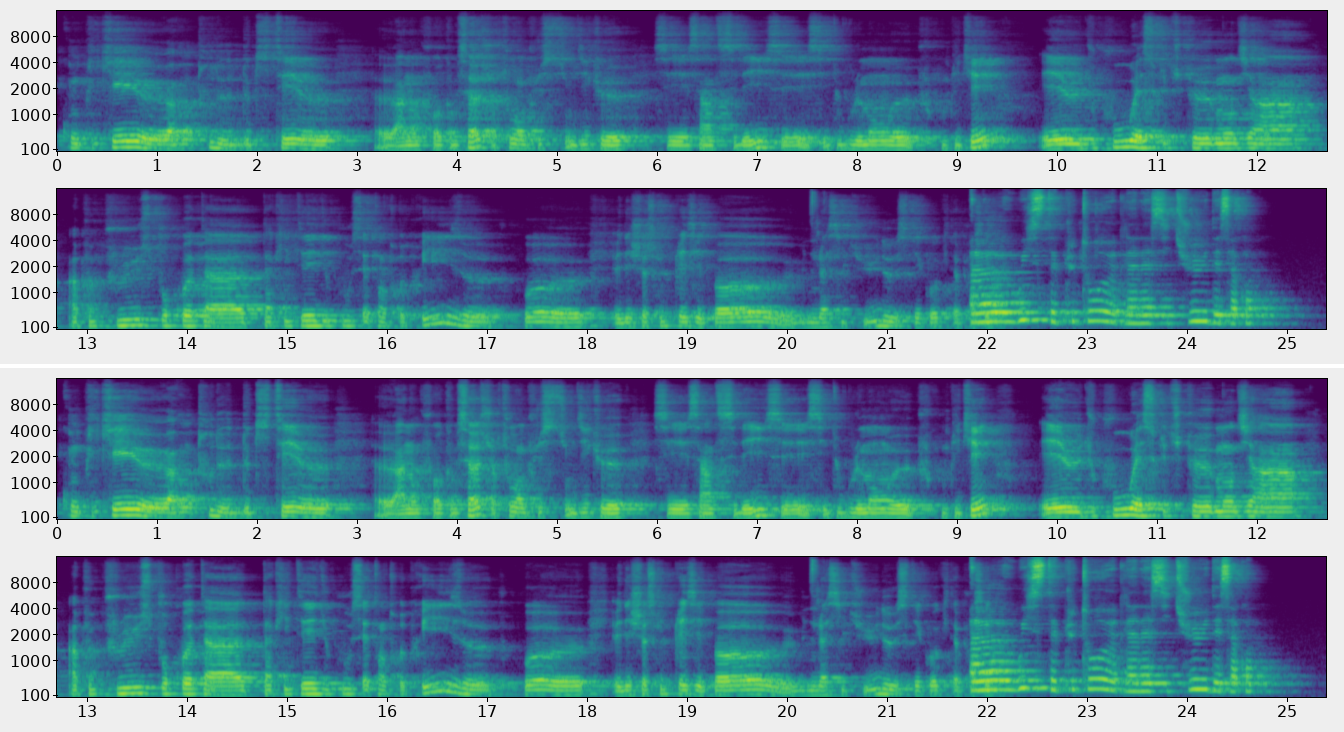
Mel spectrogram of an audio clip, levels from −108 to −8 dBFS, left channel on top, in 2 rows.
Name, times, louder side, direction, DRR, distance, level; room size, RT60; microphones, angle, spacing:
voice 1, 0.0-2.9 3.2-9.5 9.8-12.5 12.8-17.1 17.4-21.8, right 1 dB, 45° right, 4 dB, 1.7 m, -29 dB
voice 2, 21.8-24.6, right 1 dB, 20° right, 1 dB, 3.4 m, -26 dB
26.0 x 20.0 x 7.2 m, 0.83 s
head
